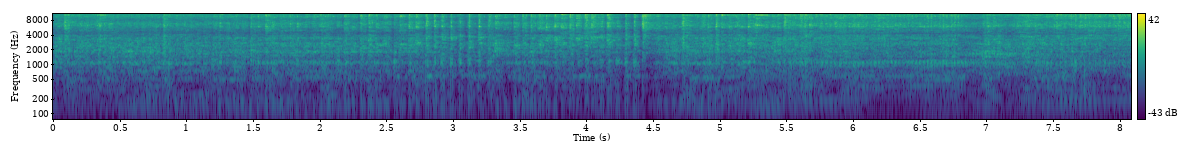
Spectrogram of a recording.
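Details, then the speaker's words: Indo Jarwo Crown rice transplanter small petrol engine after carburetor work: uneven, stumbling beat from an over-rich carburetor mixture; the engine was hard to start. "jadi untuk awal dihidupkan mesin ini mengalami pincang mungkin para sahabat sudah mendengarkan Seperti apa suara pincang pada mesin"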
